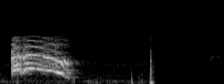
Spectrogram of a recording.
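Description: A short, loud cry that rises and then falls in pitch, about half a second long, followed by a single sharp click about a second and a half in.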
